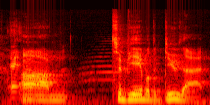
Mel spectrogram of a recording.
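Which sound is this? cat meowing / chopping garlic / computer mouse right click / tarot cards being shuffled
cat meowing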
